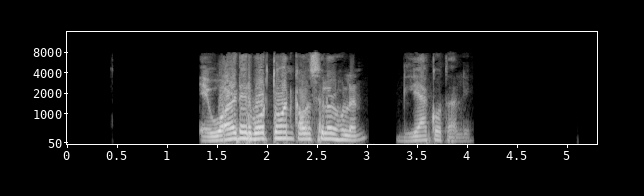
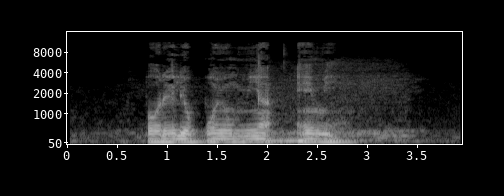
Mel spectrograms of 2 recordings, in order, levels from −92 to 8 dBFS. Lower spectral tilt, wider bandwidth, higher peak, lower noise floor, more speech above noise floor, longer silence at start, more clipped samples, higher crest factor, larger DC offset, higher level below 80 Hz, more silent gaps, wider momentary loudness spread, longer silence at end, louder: second, -5 dB/octave vs -8.5 dB/octave; second, 8.2 kHz vs 11.5 kHz; first, 0 dBFS vs -12 dBFS; first, under -90 dBFS vs -58 dBFS; first, over 79 dB vs 34 dB; first, 1.35 s vs 0.8 s; neither; about the same, 14 dB vs 16 dB; neither; second, -46 dBFS vs -38 dBFS; first, 3.08-3.29 s vs none; second, 16 LU vs 21 LU; first, 1.25 s vs 0.55 s; first, -11 LUFS vs -26 LUFS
